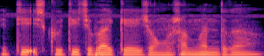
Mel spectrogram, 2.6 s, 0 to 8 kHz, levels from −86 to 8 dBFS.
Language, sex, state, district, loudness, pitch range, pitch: Wancho, male, Arunachal Pradesh, Longding, -17 LUFS, 105-115 Hz, 110 Hz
